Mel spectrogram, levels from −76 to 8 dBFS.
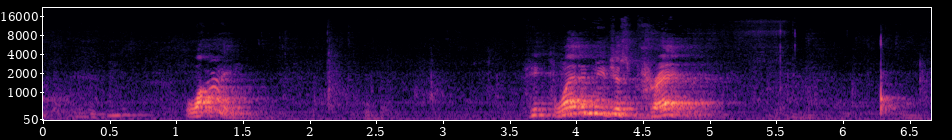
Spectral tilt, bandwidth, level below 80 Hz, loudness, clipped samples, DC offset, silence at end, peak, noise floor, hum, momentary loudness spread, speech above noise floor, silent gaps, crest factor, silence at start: -6.5 dB/octave; 16 kHz; -52 dBFS; -18 LUFS; under 0.1%; under 0.1%; 0.05 s; 0 dBFS; -46 dBFS; none; 26 LU; 30 dB; none; 20 dB; 0 s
